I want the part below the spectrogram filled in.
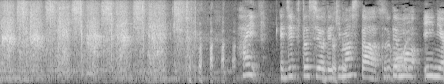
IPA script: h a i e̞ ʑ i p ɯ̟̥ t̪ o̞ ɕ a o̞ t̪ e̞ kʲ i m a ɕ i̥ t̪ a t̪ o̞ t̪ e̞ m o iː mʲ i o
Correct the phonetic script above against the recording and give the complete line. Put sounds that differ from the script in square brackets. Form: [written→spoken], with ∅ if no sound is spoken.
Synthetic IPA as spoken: h a i e̞ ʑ i p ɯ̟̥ t̪ o̞ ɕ [a→i] o̞ [t̪→d̪] e̞ kʲ i m a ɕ i̥ t̪ a t̪ o̞ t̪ e̞ m o iː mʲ i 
